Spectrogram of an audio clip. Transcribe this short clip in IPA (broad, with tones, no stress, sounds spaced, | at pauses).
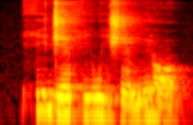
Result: h i˦ d͡ʒ ɛ̃˧ h i˦ w i˧ ʃ ɛ̃˨ b ĩ˧ ɾ ɔ˨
